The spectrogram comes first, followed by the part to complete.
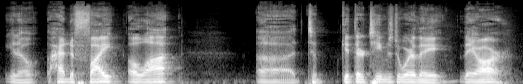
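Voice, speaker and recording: A man's voice: lowish voice, steady tone, a little slow, gravelly. A man co-hosting a podcast, talking sports in a laid-back way and getting fired up about players. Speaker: podcast co-host. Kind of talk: casual sports chat.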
